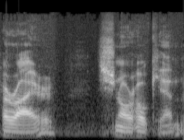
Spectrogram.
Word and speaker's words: Hrayr Shnorhokian: name it's Armenian name and uh it's uh pronounced har schnor hoken it's a tongue twister it is for sure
